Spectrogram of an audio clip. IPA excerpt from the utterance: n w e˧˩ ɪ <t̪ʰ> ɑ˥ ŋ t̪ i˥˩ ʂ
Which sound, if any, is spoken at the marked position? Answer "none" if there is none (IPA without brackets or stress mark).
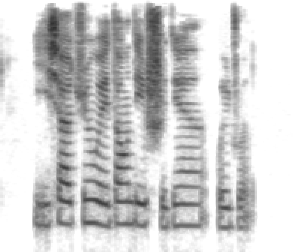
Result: t̪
